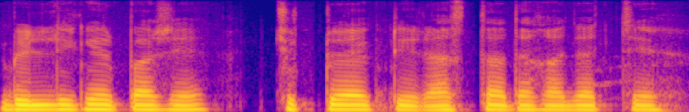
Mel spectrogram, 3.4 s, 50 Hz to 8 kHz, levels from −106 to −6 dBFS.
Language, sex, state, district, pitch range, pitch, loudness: Bengali, male, Assam, Hailakandi, 115-125 Hz, 120 Hz, -16 LUFS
